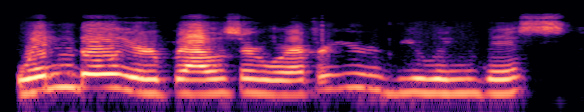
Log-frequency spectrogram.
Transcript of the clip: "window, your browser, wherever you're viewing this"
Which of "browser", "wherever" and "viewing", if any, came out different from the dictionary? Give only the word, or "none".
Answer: none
